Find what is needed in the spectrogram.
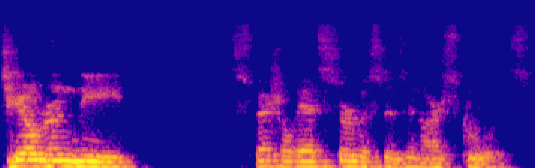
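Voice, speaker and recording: A man's dark, mellow, somewhat breathy voice with fairly even intonation, in a room with audible echo. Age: old. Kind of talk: public comment speech. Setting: town hall meeting with audience.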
